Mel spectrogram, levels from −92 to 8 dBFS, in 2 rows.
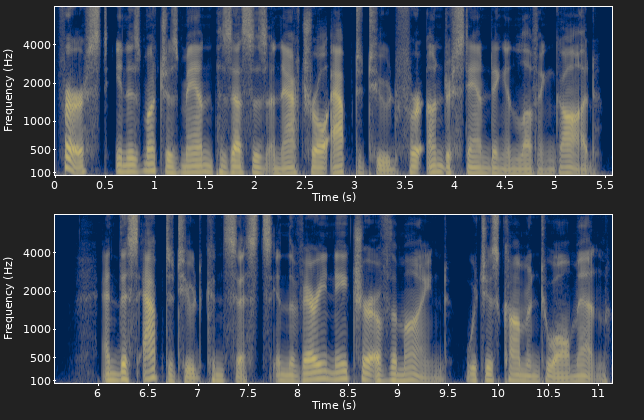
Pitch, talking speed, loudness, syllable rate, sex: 95 Hz, 160 wpm, -24 LUFS, 4.9 syllables/s, male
